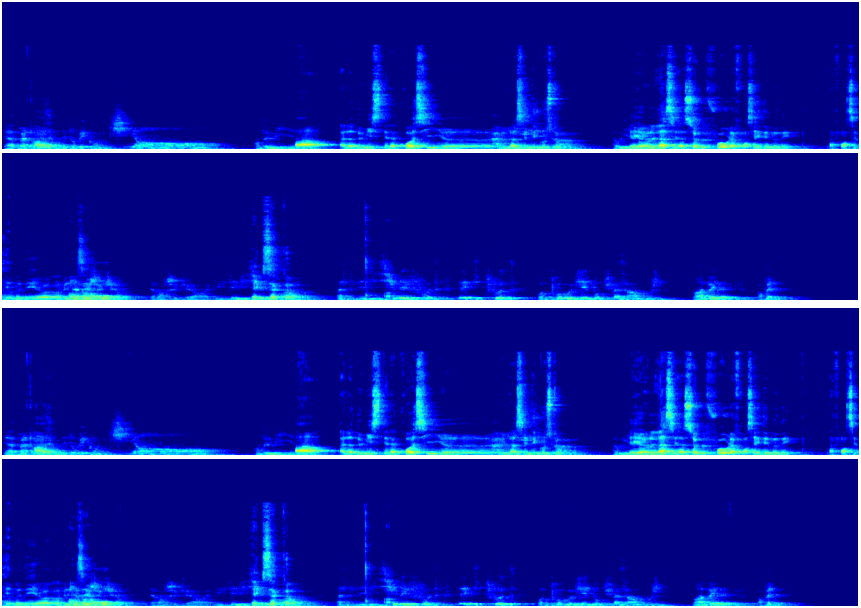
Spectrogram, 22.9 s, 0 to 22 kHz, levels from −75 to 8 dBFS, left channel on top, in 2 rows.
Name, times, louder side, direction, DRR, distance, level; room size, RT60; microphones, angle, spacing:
voice 1, 0.0-2.9 3.4-3.9 6.5-7.7 8.1-9.0 11.3-11.7 12.1-13.1 13.4-15.5 15.9-20.2 20.6-21.7, equal, ahead, -6 dB, 1.8 m, -41 dB
voice 2, 3.9-7.5 8.4-10.5 11.0-12.9 14.8-15.4 16.5-16.6, right 1 dB, 20° right, 4 dB, 0.5 m, -31 dB
7.4 x 3.4 x 5.3 m, 0.89 s
head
